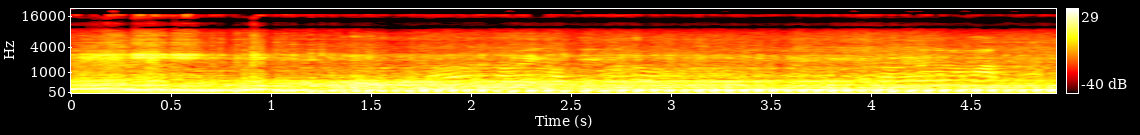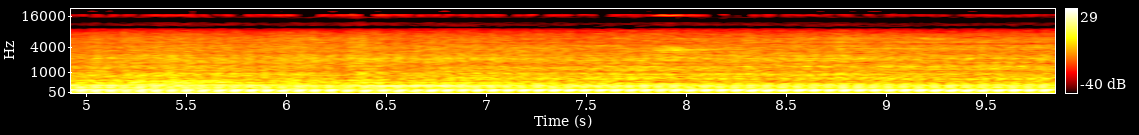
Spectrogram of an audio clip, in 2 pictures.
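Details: CG150 pushrod single-cylinder motorcycle after replacing worn camshaft and both timing gears (wear from poor oil); steady even thumping with no top-end tapping or clatter; normal running, cam noise fixed.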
